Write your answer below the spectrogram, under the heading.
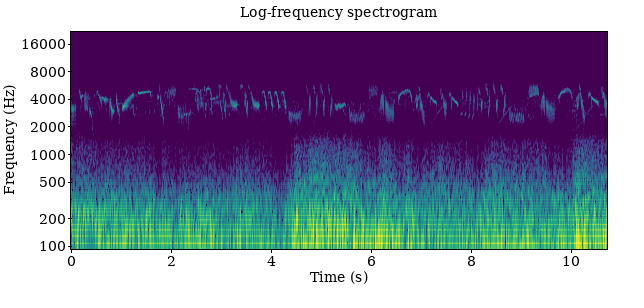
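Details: A Eurasian skylark in Latvia pours out an unbroken, high, rapid warbling song of chirps and trills, over a steady low rumble of wind or distant traffic.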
